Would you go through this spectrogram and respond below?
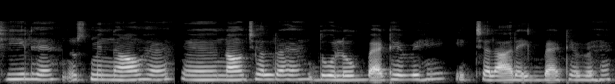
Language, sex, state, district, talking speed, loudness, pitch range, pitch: Hindi, female, Bihar, Kishanganj, 215 wpm, -17 LUFS, 205-225 Hz, 220 Hz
